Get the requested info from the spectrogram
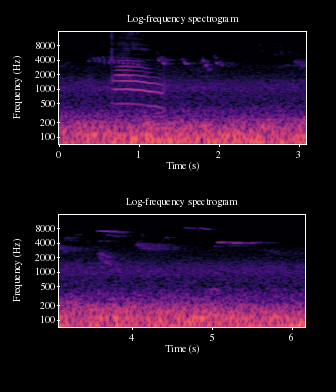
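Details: Male house cat on a leash outside, new to walking outdoors and cautious; a single clear falling meow early on, then faint high bird chirps scattered over a constant low outdoor rumble.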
